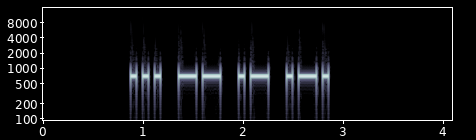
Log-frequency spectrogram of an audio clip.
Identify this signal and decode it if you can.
Morse code, heard as a keyed tone, about 20 wpm, 700 Hz. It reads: SMAR
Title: Build A Word - 1 Letter At A Time - 5-Letter Words - 20wpm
